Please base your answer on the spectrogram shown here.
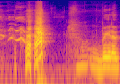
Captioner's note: laughing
